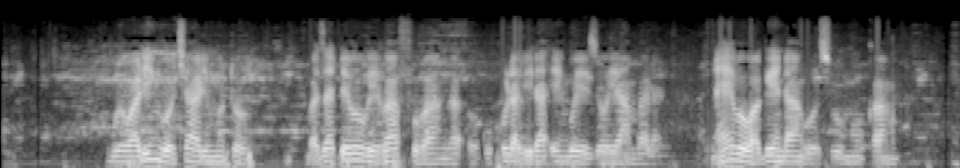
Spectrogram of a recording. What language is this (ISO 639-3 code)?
lug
